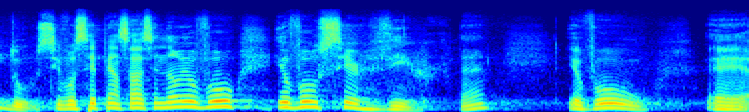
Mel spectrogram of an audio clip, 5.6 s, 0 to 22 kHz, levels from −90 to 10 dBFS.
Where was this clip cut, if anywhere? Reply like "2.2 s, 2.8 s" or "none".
none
